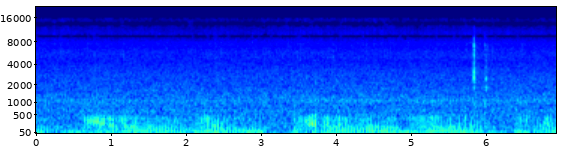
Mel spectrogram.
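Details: Cat on a rainy day giving a soft, low, even purr beneath steady hiss, broken by a couple of sharp clicks toward the end.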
